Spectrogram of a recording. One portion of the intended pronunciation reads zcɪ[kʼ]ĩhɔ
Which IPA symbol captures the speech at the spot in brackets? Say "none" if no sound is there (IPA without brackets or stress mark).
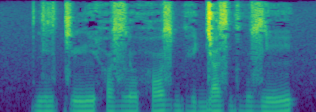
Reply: ŋ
